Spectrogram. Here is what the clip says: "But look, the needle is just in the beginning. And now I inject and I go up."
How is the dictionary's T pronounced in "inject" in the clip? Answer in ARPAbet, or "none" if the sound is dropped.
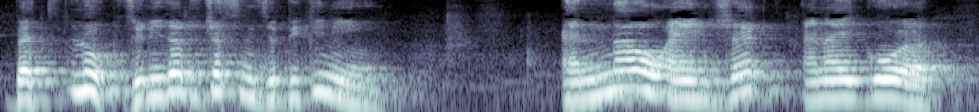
T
